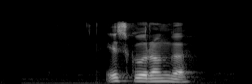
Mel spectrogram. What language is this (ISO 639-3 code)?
nep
